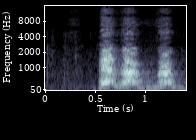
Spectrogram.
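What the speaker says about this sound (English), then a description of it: "Look at you, silly dog." A sled dog at a Denali National Park kennel in Alaska gives three quick, close, loud barks after a moment of silence.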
